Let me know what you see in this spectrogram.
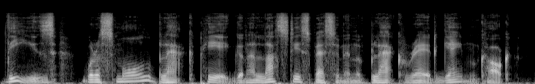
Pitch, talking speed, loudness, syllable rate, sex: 100 Hz, 155 wpm, -19 LUFS, 4.4 syllables/s, male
